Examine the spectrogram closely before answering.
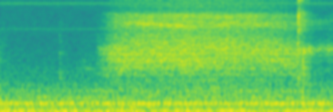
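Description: A man draws a long, hissing breath in close by.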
